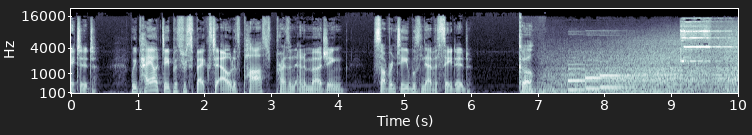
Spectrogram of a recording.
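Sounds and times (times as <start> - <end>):
speech: 0.0 - 6.1, 6.7 - 7.6
electric train steady rumble at a station platform: 6.9 - 9.2
electric train motor whine at a station platform: 7.1 - 9.9
brief high electronic tone: 7.2 - 9.9.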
